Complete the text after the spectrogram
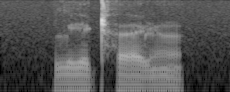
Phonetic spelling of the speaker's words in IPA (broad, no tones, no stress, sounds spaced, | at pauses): l ɪː ʈʰ ɜː ɭ ə̃ː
